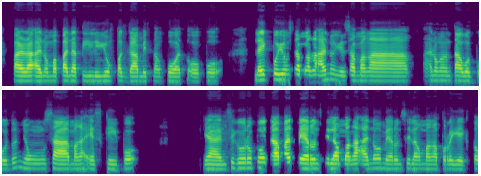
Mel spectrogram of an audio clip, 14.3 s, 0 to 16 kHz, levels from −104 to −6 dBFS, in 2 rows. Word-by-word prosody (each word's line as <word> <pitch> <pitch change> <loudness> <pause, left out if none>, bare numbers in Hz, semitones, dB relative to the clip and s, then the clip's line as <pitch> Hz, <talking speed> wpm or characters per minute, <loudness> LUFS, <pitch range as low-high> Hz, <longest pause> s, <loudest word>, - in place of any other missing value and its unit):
para 170 -1 +6
ano 165 0 +2
mapanatili 170 0 -1
'yong 170 0 -4
paggamit 160 -1 -2
ng 160 -1 -9
po 155 -1 -1
at 155 - -5
opo 155 +1 -8 0.4
like 195 +1 +3
po 215 - +2
'yong 205 0 0
sa 205 - +3
mga 190 0 -2 0.2
ano 215 - -11
'yong 175 -1 -8
sa 185 - 0
mga 175 -1 0 0.7
ano 180 0 -8
ngang 175 -1 -8
tawag 170 -1 +1
po 160 0 -7
do'n 200 +3 -12
'yong 175 -2 -9
sa 170 -2 +5
mga 165 0 -4 0.2
SK 160 0 -10
po 175 0 -4 1.0
yan, 160 -1 +1
siguro 195 +1 -3
po 205 0 +2
dapat 175 +5 +7
meron 180 0 +5
silang 180 -1 +3
mga 170 0 +2
ano 185 +3 -1
meron 170 -1 -5
silang 170 -2 -6
mga 165 0 -4
proyekto 165 0 -5
170 Hz, 170 wpm, -22 LUFS, 165-180 Hz, 1.0 s, dapat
